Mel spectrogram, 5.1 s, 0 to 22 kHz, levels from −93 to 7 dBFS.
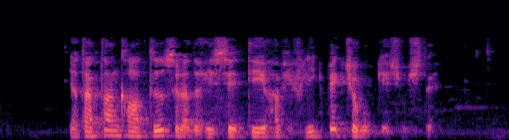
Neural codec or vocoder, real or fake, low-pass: none; real; 7.2 kHz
